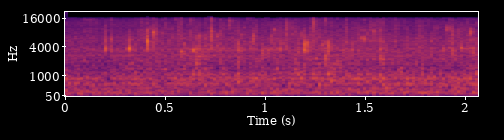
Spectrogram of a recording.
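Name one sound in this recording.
A mixing paddle churns liquid in a steel vat.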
